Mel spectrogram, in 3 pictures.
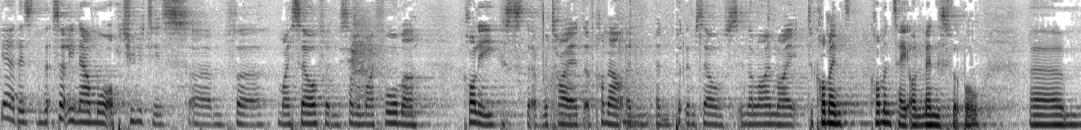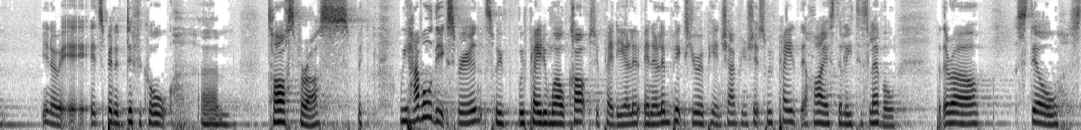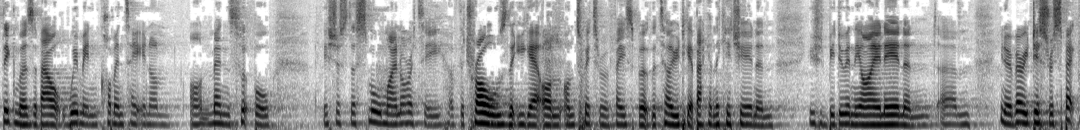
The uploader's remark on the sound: Live From London. Heads to Bloomberg’s UK Equality Summit for our first ever live taping.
